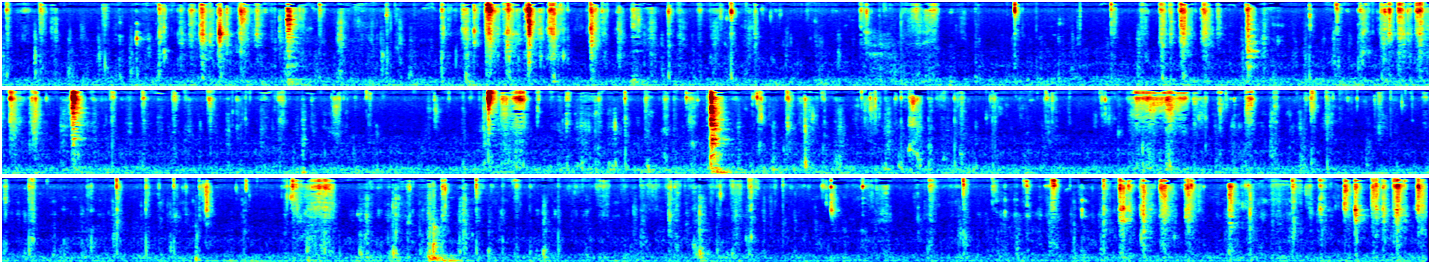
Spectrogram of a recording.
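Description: Close-miked eating sounds of a person eating rice and chicken curry by hand: wet chewing, lip-smacking and squelching of food, with irregular sharp clicks and a few louder smacks, the loudest about halfway through.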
